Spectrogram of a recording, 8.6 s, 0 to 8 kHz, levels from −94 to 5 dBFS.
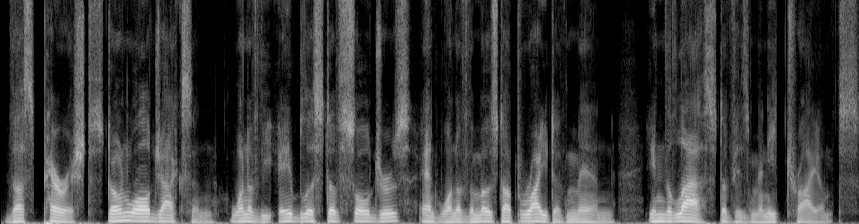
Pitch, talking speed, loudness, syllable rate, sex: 105 Hz, 175 wpm, -17 LUFS, 4.6 syllables/s, male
